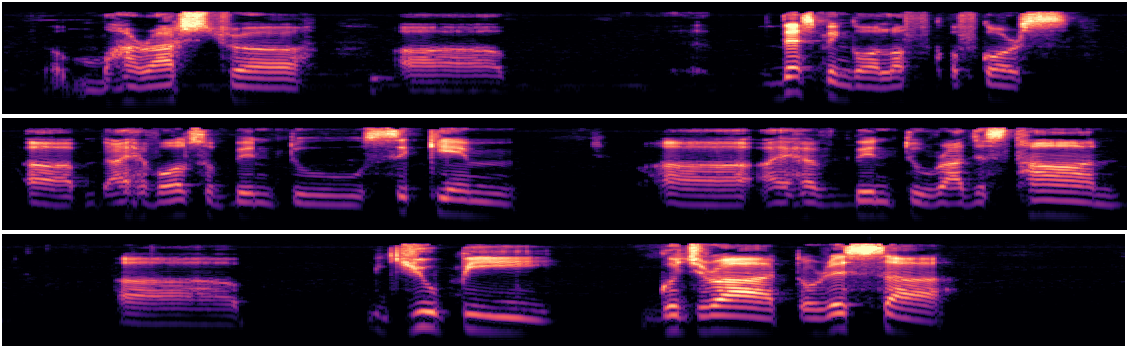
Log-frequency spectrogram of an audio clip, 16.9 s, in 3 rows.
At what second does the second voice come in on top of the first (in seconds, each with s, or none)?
none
